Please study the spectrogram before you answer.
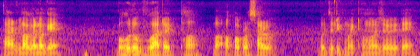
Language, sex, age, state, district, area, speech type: Assamese, male, 18-30, Assam, Dibrugarh, rural, spontaneous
